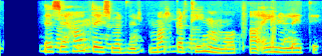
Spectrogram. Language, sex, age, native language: Icelandic, female, 11, Icelandic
